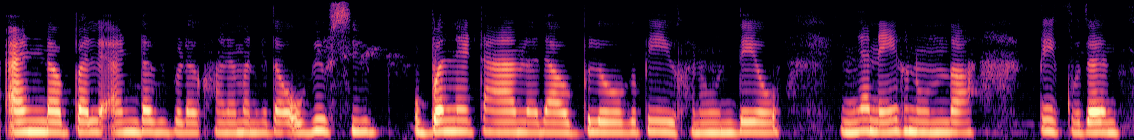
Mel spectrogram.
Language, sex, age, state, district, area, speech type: Dogri, female, 30-45, Jammu and Kashmir, Reasi, rural, spontaneous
